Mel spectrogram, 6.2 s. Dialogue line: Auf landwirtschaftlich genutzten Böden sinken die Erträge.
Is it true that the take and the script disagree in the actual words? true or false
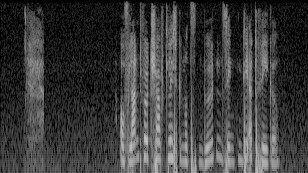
false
